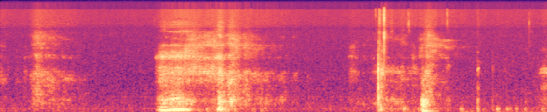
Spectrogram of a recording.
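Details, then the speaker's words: Sleeping male dog snoring, possibly dreaming, in the background of a talking video: rough, rumbling snoring breaths with a couple of louder snorts and soft snuffles in a quiet room. "sorry anyway if you heard this weird sound it's not me it's my dog snoring"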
